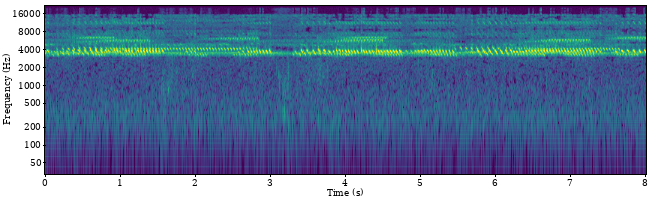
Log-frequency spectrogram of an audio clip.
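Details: Crickets calling on an evening at Aroha Island, New Zealand: a steady, high, pulsed trill runs nearly throughout, with a second higher chirping voice joining in repeated bursts and a brief dip around three seconds.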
